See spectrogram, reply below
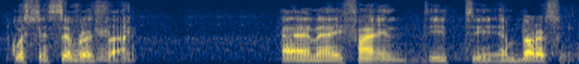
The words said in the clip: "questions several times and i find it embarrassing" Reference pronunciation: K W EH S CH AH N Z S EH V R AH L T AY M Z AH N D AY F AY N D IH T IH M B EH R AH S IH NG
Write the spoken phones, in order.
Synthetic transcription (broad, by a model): K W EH S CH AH N S EH V R AH L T AY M AH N AY F AY N D IH T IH M B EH R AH S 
